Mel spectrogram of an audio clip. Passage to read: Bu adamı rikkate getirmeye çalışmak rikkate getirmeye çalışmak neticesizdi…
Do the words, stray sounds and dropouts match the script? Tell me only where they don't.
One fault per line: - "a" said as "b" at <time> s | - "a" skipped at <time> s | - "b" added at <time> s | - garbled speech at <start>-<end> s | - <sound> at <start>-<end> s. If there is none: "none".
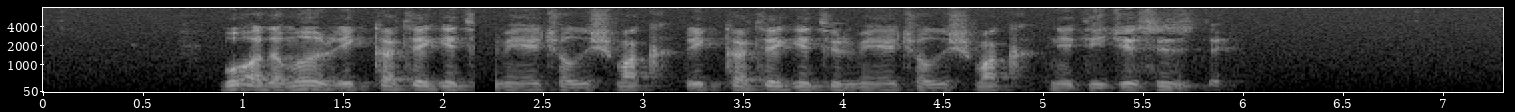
- dropout at 2.2-2.3 s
